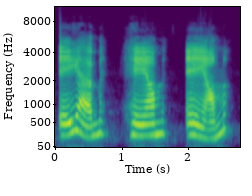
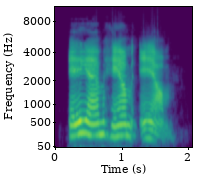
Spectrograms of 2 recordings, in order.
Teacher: when a comes before m and n it changes the short a sound to a nasal sound the a is still considered short though but it sounds a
